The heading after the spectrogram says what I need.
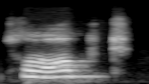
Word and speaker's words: talked: about their lives so John an yes exactly talked and you pronounce with talk talk talk right because the C is I mean voiceless it's aono talk talked talked you know a lot about their lives yeah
